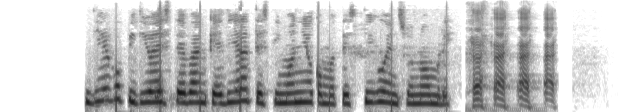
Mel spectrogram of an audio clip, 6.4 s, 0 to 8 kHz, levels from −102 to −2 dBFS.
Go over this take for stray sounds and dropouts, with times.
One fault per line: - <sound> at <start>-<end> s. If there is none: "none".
- laugh at 4.7-5.6 s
